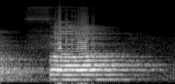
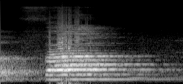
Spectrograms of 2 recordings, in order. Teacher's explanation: নিচের ঠোঁটের পেট 14 নম্বর মাখরাজ নিচের ঠোঁটের পেট সামনের উপরের দুই দাঁতের আগার সাথে লাগিয়ে উচ্চারিত হয়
